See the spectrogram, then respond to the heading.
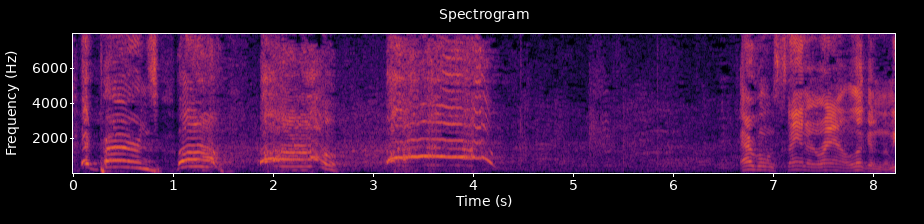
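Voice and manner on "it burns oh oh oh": high, loud agonized shrieks; freaking-out screams. Acted. Unlucky man hit behind the comic, freaked-out screaming. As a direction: scream it, climbing higher each cry. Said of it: "This guy was freaking out".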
